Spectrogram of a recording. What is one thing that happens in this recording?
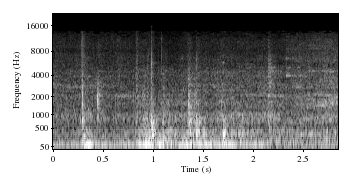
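A plastic bin bangs and clatters against a truck's lifting arm.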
